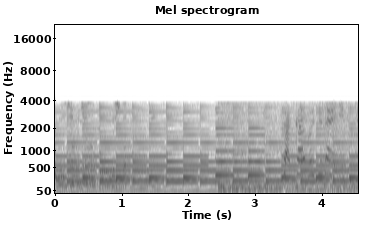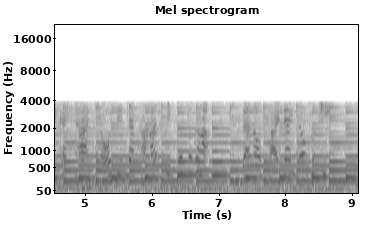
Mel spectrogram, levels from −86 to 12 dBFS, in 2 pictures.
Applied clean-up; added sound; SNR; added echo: none; Acoustic guitar; -5 dB; none.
